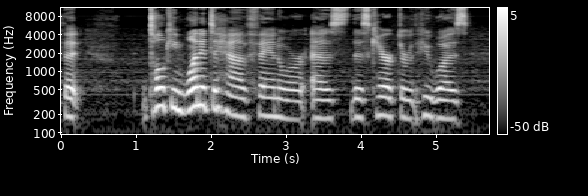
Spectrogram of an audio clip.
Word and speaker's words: Fëanor: um mother calls him fanor which I'm also conected in in this episode because I don't know how to say the names according two tolken pronunciation guide e are pronounced as in were so I'm trying to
